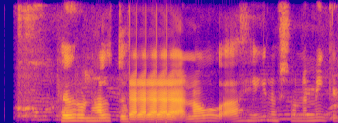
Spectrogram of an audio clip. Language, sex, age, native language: Icelandic, male, 12, Icelandic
